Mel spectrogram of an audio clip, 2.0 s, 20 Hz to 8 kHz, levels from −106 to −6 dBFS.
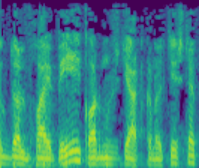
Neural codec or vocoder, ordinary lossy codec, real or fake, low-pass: none; none; real; 7.2 kHz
